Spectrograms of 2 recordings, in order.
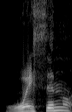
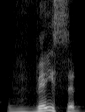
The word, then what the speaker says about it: Vaesen: be like wasan vasin but i did see that it's almost as if it's like uh vaz like you know like a vase as we would say in america but i believe the correct correct i should say pronunciation is vasen so we're gonna find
